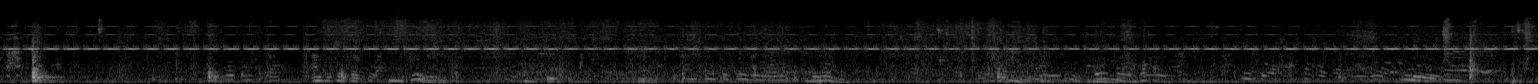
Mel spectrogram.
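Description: Faint, indistinct voices of people talking, over a steady high-pitched electronic tone.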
